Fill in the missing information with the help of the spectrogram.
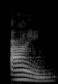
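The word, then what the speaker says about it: עין: 3 of these letters are pronounced deep in the throat. These may feel unusual at first, but are fun to say once you get the hang of them. Ein, chet, resh.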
